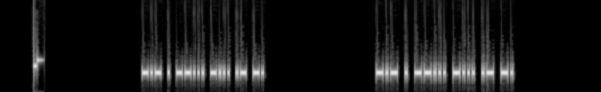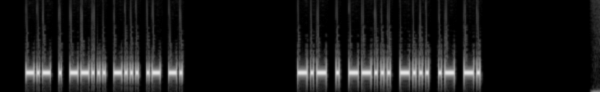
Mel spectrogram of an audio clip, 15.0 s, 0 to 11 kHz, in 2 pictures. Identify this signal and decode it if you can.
Morse code, heard as a keyed tone, about 37 wpm, 700 Hz. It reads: KE7BAN KE7BAN KE7BAN KE7BAN
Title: Speed Racing - USA 2x3 Call Signs 30wpm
